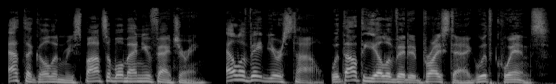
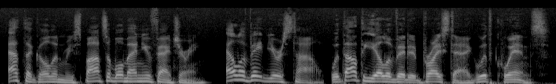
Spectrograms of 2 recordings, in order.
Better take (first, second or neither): first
